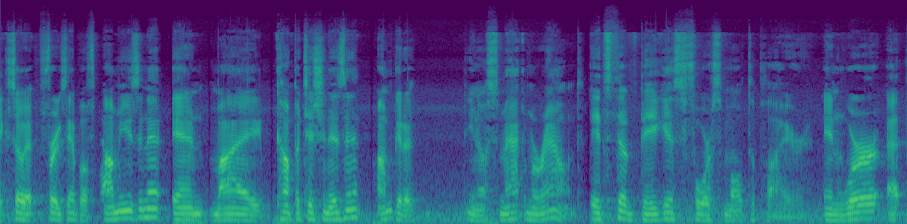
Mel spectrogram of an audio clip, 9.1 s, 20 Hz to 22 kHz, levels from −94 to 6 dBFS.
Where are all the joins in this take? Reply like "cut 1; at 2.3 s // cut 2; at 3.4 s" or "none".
cut 1; at 5.8 s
